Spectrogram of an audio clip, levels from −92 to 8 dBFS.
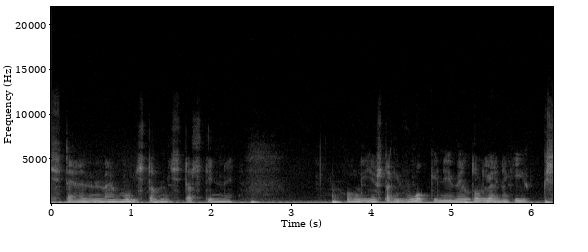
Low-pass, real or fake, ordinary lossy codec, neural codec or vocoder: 19.8 kHz; real; none; none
